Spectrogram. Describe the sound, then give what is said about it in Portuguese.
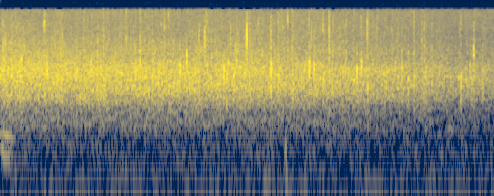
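An audience at a morning church service applauds God steadily, a dense wash of many hands clapping that holds for several seconds and eases slightly toward the end, with no talking over it. “Quem acha que ele merece um aplauso nessa, nessa manhã?”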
